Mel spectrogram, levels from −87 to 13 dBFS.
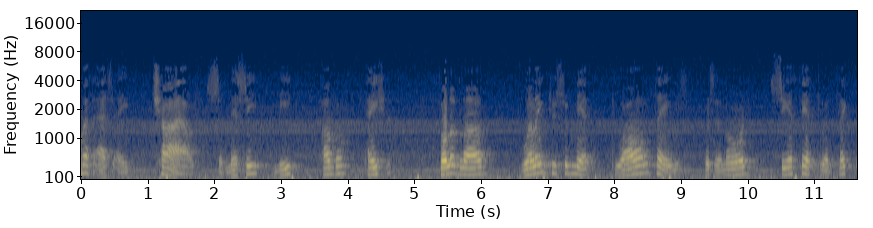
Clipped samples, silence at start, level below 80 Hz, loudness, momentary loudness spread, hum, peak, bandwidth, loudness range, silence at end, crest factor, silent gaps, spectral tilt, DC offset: under 0.1%; 0 s; -40 dBFS; -24 LUFS; 19 LU; none; -4 dBFS; 6 kHz; 6 LU; 0 s; 20 dB; none; -10 dB/octave; under 0.1%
